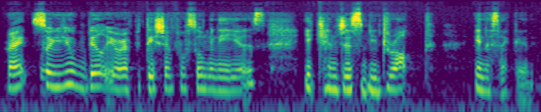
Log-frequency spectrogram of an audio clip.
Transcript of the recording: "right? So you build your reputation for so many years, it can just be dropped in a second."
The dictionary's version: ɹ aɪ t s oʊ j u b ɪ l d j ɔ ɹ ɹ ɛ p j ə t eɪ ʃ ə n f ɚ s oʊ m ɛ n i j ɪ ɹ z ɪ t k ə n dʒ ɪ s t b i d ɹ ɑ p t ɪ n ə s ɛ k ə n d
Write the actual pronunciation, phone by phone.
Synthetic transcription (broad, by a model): ɹ aɪ t s oʊ j u b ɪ l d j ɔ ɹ ɹ ɛ p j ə t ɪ ʃ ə n f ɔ s oʊ m ɛ n i j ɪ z ɪ t k ə n dʒ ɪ s b i d ɹ ɑ p t ɪ n ə s ɛ k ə n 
